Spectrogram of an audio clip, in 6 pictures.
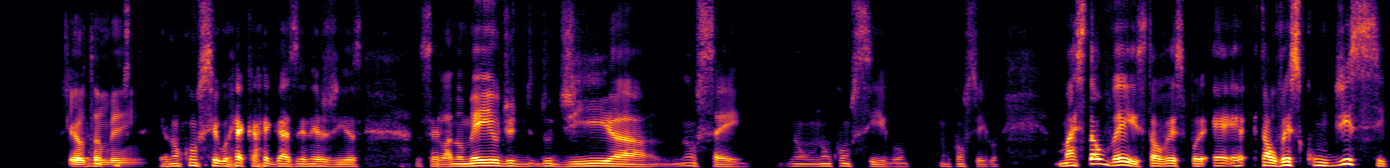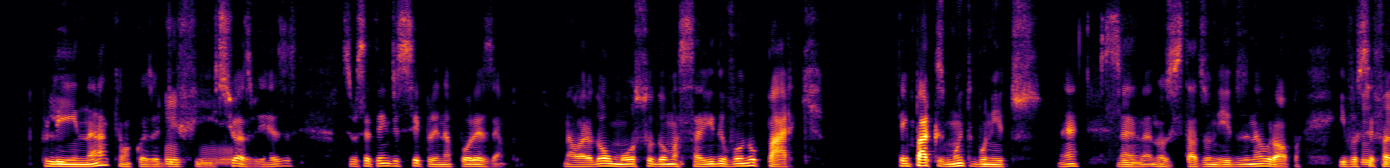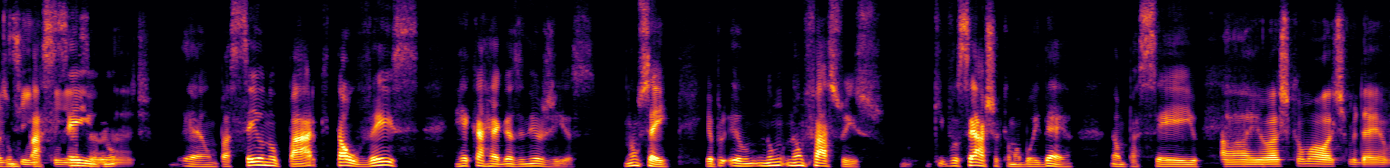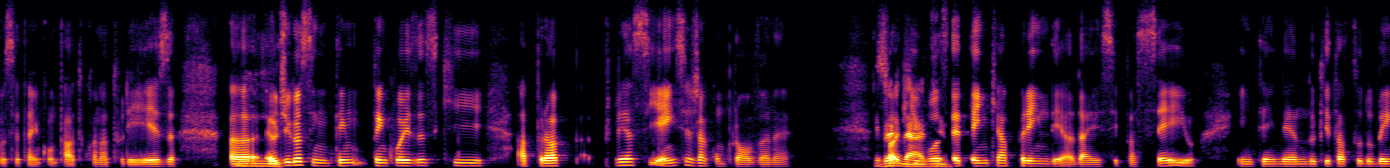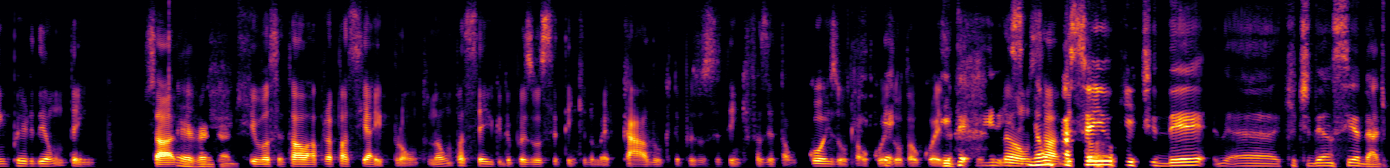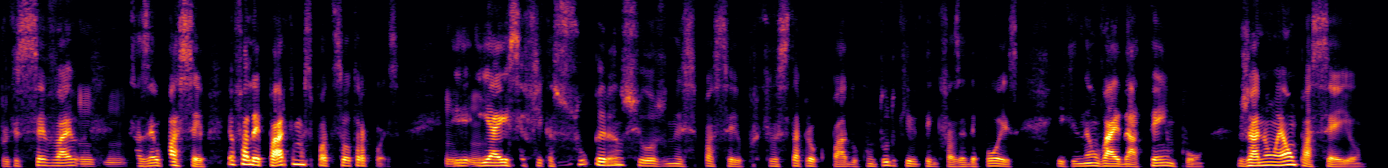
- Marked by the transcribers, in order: chuckle; tapping; other background noise
- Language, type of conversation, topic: Portuguese, unstructured, Qual é o seu ambiente ideal para recarregar as energias?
